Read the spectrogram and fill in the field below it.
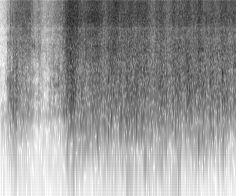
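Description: Water pours and splashes steadily into a dry mix emptied out of its bag, with no mixer, a continuous sloshing hiss that starts after a brief quiet moment and carries on to the end.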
